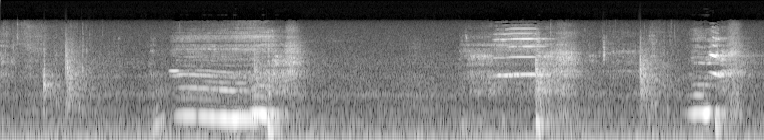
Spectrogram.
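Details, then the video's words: Ours the Saint Bernard dog producing dinosaur-like 'talking' noises: a drawn-out low moan with a high whine layered over it, followed by several shorter whining moans. "My Saint Bernard makes dinosaur sounds"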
